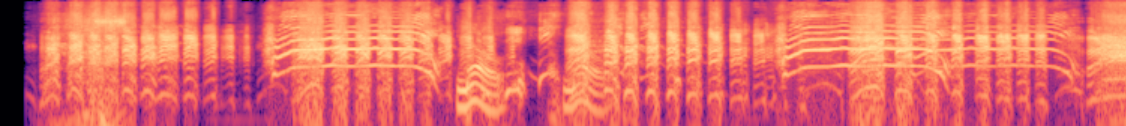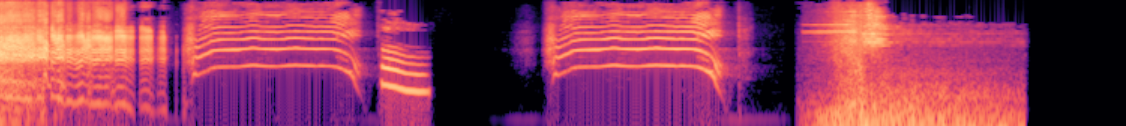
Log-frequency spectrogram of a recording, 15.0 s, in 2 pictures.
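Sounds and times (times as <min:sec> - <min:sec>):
cartoon voices screaming: 0:01.8 - 0:04.3, 0:05.2 - 0:07.8, 0:11.2 - 0:12.4.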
